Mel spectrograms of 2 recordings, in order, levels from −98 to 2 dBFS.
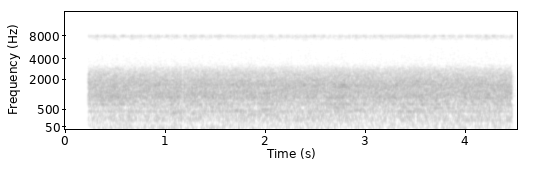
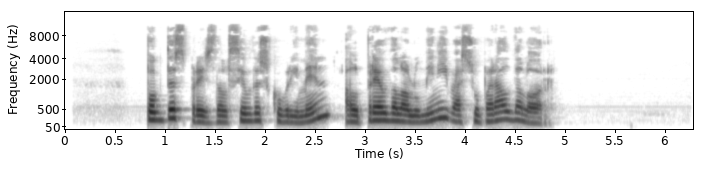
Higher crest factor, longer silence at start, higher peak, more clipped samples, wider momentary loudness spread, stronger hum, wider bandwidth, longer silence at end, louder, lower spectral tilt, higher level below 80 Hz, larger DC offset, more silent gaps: second, 14 dB vs 20 dB; second, 0.25 s vs 0.85 s; second, -52 dBFS vs -6 dBFS; neither; second, 1 LU vs 9 LU; neither; second, 8.4 kHz vs 11.5 kHz; second, 0 s vs 1.5 s; second, -64 LUFS vs -26 LUFS; second, -1.5 dB/octave vs -6 dB/octave; second, under -90 dBFS vs -78 dBFS; neither; neither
